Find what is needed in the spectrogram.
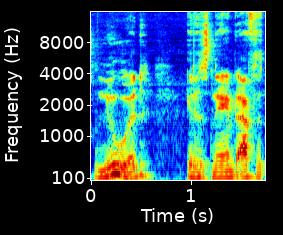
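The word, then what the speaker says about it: NEID: why instruments such as newed which is noir lab's new planet hunter installed on the 3.5 meter telescope are needed pronounced new wood it is named after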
